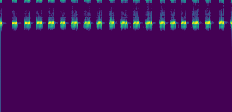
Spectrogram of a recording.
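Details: Male cricket on a summer evening giving a steady series of high, ringing chirps, each slightly drawn out, about four a second, starting after a brief silence; no other sound.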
